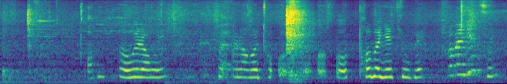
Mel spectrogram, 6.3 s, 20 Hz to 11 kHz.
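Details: 11-year-old boy with severely disabling stuttering; speech therapy and child psychiatry did not help; attending a stuttering course; stuttering.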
